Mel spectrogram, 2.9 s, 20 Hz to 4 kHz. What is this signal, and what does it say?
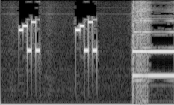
Five-tone selective call (ZVEI), heard as quick runs of five tones, tones of about 70 ms. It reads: 89303 89303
